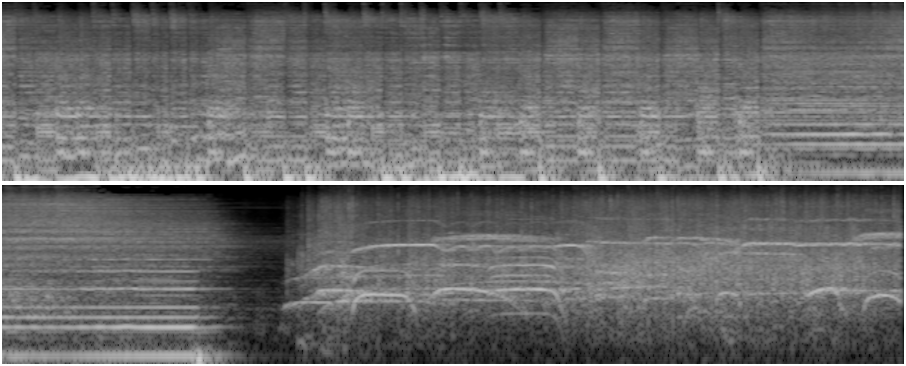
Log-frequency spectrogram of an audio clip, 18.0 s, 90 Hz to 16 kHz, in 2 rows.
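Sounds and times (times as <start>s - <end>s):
busy drumming: 0.0s - 11.0s
sustained band chord: 0.0s - 11.6s.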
